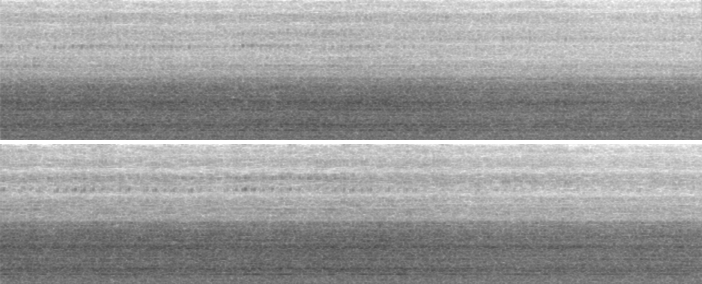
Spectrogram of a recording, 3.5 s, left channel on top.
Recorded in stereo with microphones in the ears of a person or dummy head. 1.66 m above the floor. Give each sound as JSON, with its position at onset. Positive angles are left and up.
{"t": 0.0, "sound": "an engine running", "side_deg": -10, "distance_m": 9.5}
